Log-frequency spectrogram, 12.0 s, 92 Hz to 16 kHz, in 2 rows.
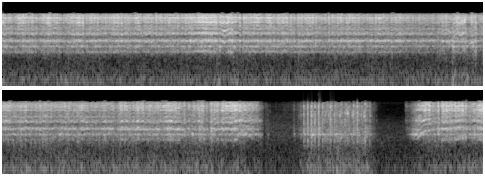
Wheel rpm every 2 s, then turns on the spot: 200, 200, 200, 200, 140, 50.
none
